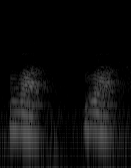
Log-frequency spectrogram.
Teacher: in Sanskrit, the V sound is not made like a hard V, like we do it in our English language. It's very soft. So we put the upper teeth on that moist area.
